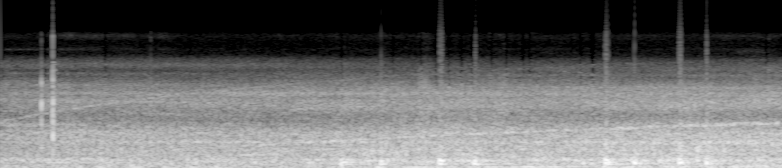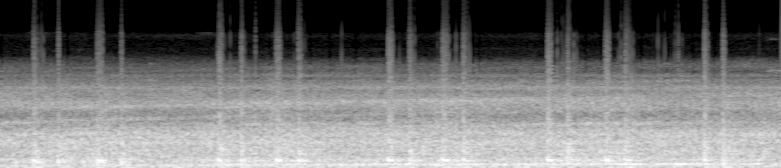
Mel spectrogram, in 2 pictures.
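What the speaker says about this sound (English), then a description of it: "here comes the Harrow on the Hill train" A London Underground Metropolitan line train pulls into Pinner station bound for Harrow on the Hill, a steady rumbling roll that builds and grows louder over the platform, with faint squeals and clicks near the end.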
